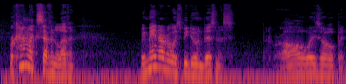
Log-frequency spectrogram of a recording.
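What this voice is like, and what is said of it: Put-on accent, fairly convincing. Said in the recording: “That was a pretty good accent.”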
